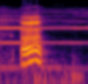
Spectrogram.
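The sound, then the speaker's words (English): A short, loud electronic phone emergency alert tone, an alert about an endangered elderly person, bursts out for a fraction of a second, harsh and buzzy with a bright, piercing upper edge, then cuts off into a low background hum. “We all got it. Oh, my phone's on airplane mode.”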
